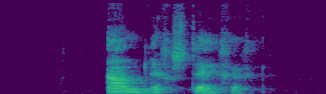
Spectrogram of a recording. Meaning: jetty (to moor boats to)
- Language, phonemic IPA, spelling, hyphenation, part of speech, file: Dutch, /ˈaːn.lɛxˌstɛi̯.ɣər/, aanlegsteiger, aan‧leg‧stei‧ger, noun, Nl-aanlegsteiger.ogg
